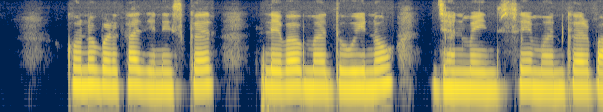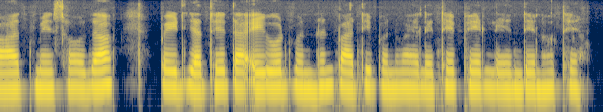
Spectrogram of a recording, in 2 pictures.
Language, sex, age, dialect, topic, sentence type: Chhattisgarhi, female, 18-24, Northern/Bhandar, banking, statement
